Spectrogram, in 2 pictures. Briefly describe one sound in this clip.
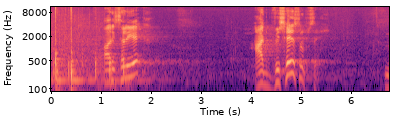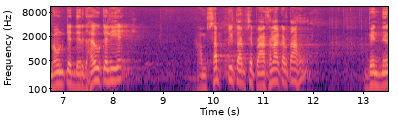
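An elderly man speaks calmly into a microphone in a large hall, with pauses between phrases.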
